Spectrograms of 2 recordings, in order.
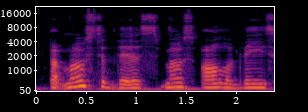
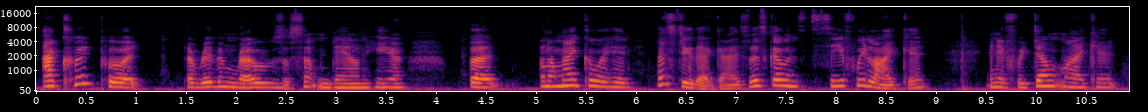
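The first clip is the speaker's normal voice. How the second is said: ordinary delivery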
